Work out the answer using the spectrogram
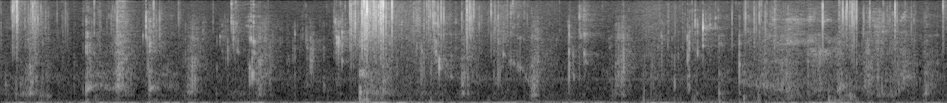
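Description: A person biting and chewing crunchy food, with moist crackling mouth sounds and one louder crunch a little under three seconds in.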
